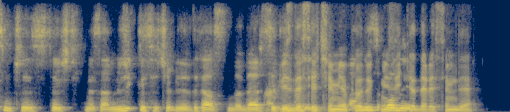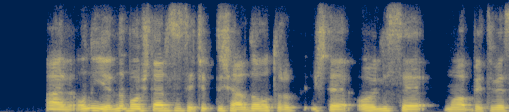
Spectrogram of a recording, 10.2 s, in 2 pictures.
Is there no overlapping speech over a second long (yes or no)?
no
